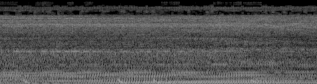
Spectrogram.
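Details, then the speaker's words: Newly installed car air suspension compressor, wired to switch on with fuel pump prime: steady buzzing hum with airy hiss, no surging or stalling; normal compressor operation, though system has several air leaks. "And if I did my wiring correctly, it should turn on when the fuel pump primes."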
